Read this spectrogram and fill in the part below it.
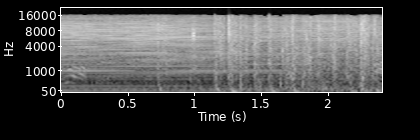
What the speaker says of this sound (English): I've restarted the saw.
